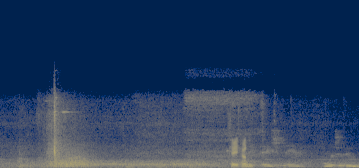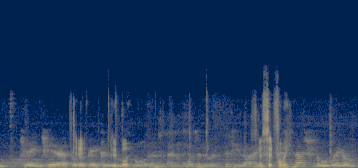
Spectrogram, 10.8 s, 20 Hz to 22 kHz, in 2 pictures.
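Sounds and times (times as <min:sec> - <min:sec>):
platform edge doors sliding open: 0:00.0 - 0:04.1
steady rumble of the station: 0:00.0 - 0:10.7
speech: 0:03.5 - 0:10.7.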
